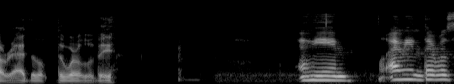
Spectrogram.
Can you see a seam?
no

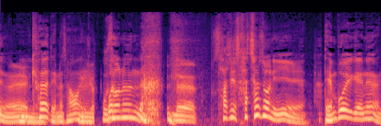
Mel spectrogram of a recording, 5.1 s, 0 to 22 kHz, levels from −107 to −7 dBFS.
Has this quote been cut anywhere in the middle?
yes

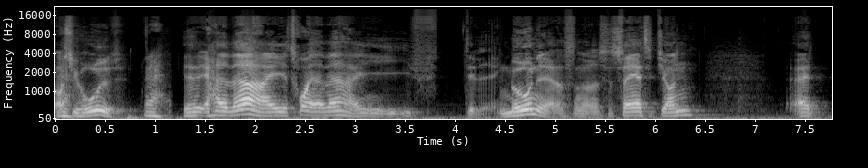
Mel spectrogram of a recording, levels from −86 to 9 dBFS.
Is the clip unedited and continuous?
no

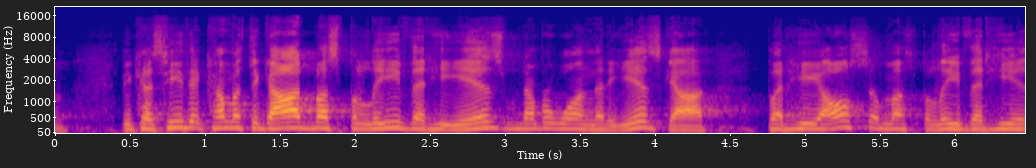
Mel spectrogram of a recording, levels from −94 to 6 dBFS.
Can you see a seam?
no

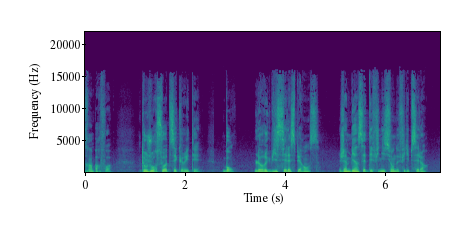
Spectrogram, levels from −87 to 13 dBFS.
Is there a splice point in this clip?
yes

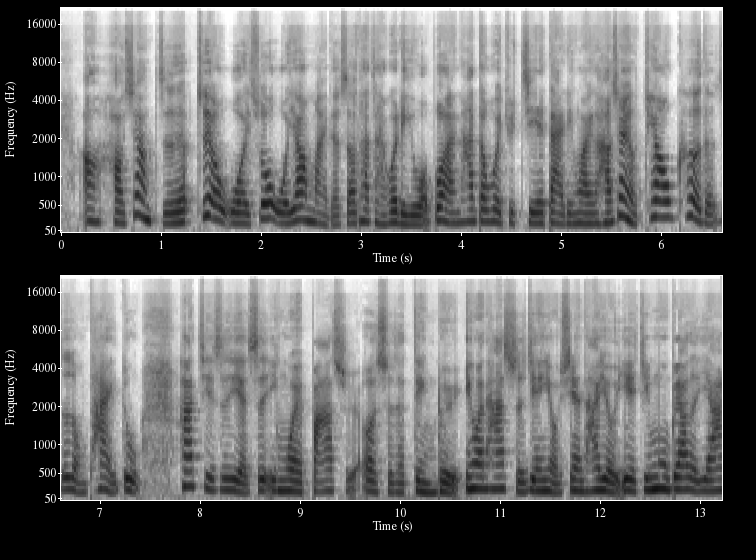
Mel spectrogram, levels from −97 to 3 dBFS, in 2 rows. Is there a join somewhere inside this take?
no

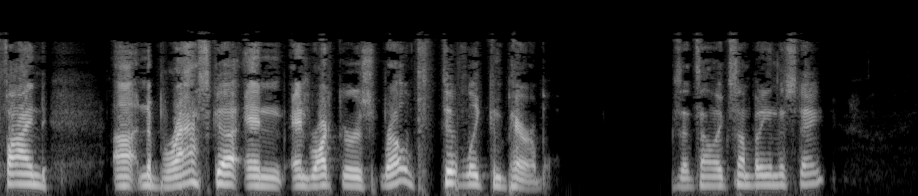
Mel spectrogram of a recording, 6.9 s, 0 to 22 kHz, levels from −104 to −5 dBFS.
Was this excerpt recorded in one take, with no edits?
no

